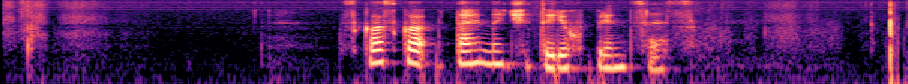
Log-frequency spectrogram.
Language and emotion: Russian, neutral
